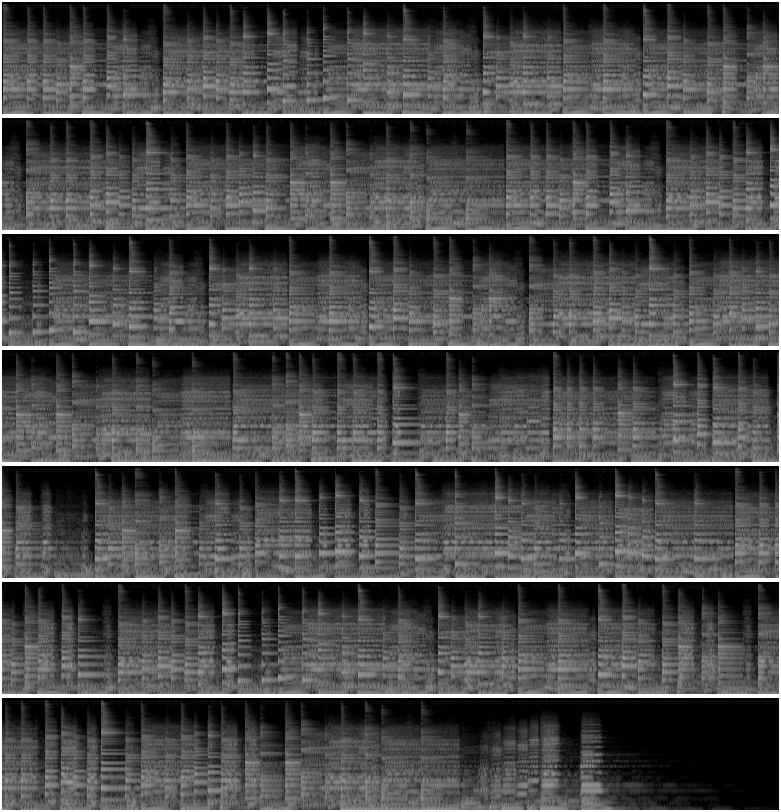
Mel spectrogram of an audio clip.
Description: バンジョー、アコーディオン、アコースティックギター、ピアノ、アコースティックベース ※ケルト楽器
BGM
